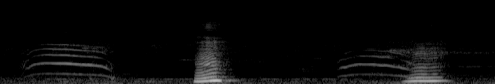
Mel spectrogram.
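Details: Dabao, an abandoned kitten, meows while having medicine applied to its ears: two drawn-out, arching mews about three seconds apart, each followed by a short, louder, harsher cry.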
